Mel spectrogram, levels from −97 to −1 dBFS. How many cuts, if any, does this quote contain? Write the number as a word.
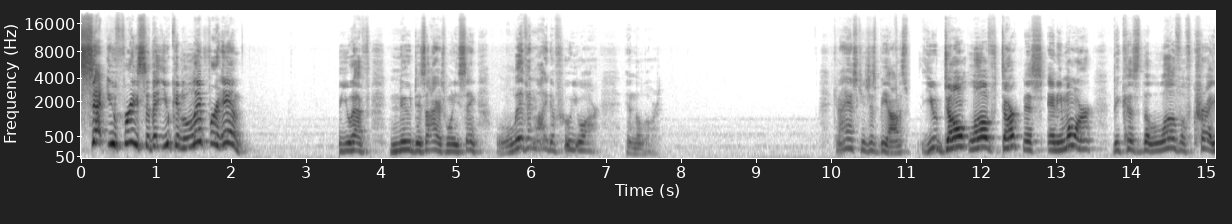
two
